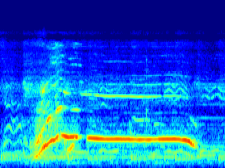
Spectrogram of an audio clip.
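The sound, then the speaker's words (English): A single loud, powerful howl swoops upward, then holds a long, steady, piercing note for nearly two seconds before falling away at the end. No talking, just the howl. “Leroy snaps back into contact with Tropical Storm, unleashing a powerful howl.”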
